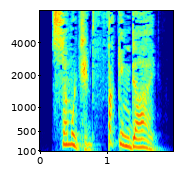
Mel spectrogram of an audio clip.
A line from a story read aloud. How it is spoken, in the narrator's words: Ben spat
